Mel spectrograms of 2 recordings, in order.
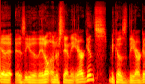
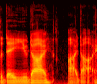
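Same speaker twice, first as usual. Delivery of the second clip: simple, low, flat deadpan delivery; 5 semitones lower, 9 dB quieter than usual. Reading Lan's response to his wife: simple, deadpan Lan line. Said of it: "Just very simple, deadpan, very Lan".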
